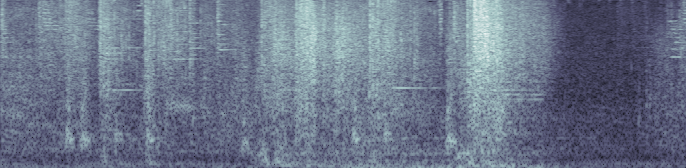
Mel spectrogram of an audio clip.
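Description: Fighting game characters clash, with magic blasts and hits.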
